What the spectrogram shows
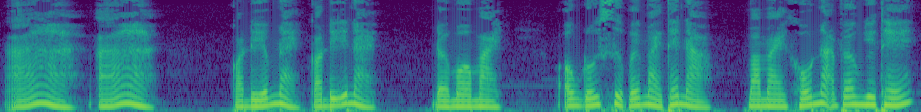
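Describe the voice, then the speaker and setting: A woman voicing a drunken, abusive older husband who snarls curses and rapid threats. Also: lowish voice, warm tone, breathy edge, no room sound, studio quality. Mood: enraged.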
